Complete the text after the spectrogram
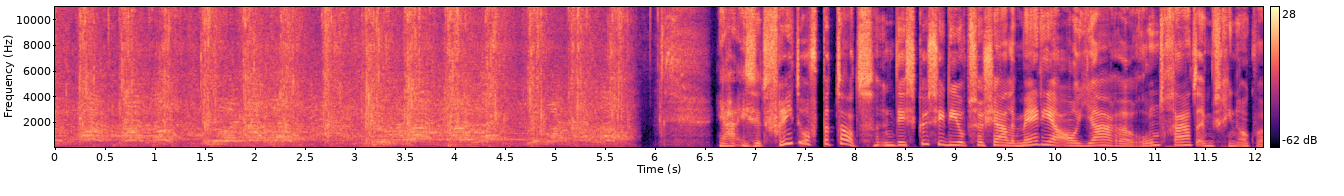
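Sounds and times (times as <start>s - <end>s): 
crowd of demonstrators and sympathisers chanting: 0.0s - 5.9s
speech: 6.7s - 12.0s.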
